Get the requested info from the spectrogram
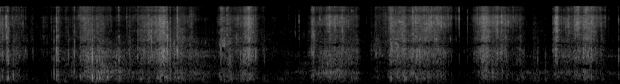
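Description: Footsteps crunching through deep, dry fallen leaves at a walking pace, one rustling crunch after another.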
